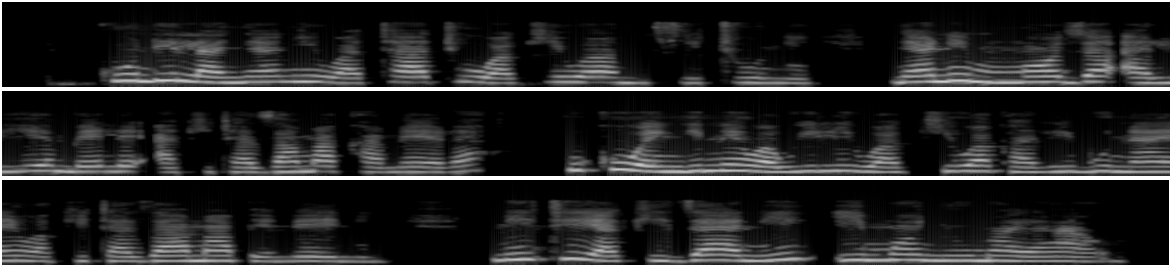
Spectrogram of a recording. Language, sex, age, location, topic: Swahili, female, 18-24, Nairobi, government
